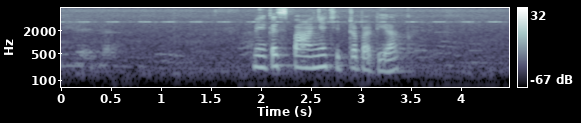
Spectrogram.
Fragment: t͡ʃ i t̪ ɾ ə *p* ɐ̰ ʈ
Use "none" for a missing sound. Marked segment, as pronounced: p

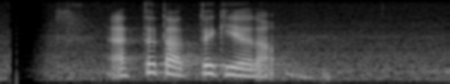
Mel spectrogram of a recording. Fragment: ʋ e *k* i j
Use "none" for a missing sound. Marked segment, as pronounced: k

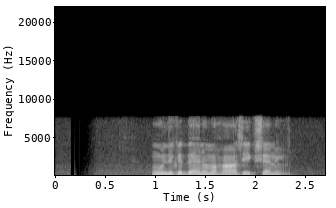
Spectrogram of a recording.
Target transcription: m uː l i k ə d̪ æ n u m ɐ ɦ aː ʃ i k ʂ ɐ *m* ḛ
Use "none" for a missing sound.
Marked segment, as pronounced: n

